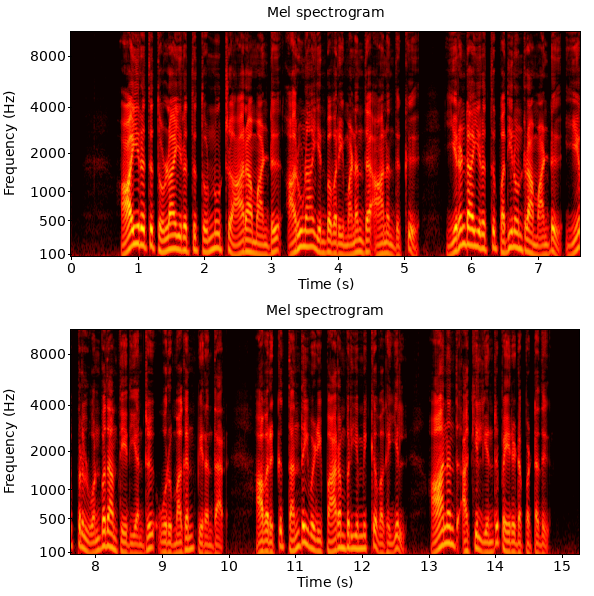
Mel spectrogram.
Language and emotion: Tamil, neutral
